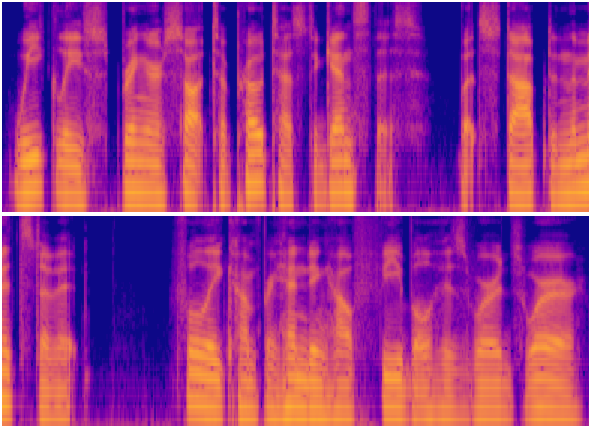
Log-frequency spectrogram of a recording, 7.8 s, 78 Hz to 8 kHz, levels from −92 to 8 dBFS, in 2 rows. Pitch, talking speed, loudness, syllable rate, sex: 110 Hz, 160 wpm, -21 LUFS, 4.6 syllables/s, male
